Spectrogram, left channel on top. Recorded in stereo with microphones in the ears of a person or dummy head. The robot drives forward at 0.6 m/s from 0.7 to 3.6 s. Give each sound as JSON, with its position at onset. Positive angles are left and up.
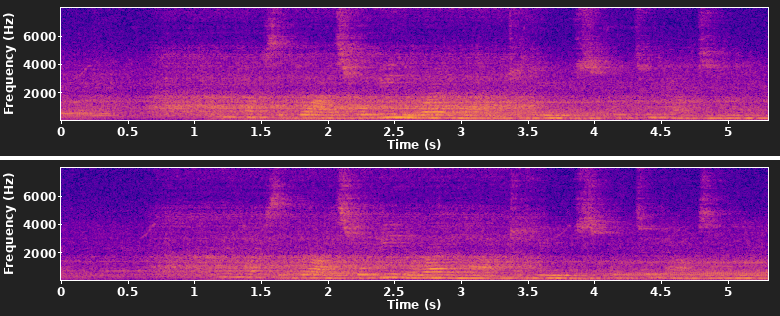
{"t": 1.2, "sound": "a woman speaking", "side_deg": 80, "distance_m": 4.0}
